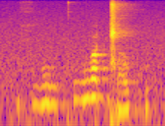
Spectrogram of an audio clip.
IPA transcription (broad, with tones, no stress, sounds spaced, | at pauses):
x i̤˨ w ṳ˨ pʰ ṳ˦ w ʌ˥ ɡ͡ǁ ʌ˩ xʷ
